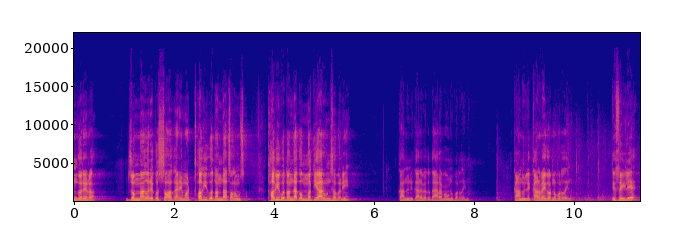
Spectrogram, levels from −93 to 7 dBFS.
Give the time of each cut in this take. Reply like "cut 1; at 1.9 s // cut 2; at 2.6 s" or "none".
none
